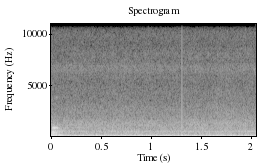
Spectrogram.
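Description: A loud, steady low hum with a faint higher steady tone above it, and a single faint click a little past halfway.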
